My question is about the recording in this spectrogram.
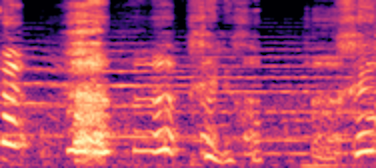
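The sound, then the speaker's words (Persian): A lost child cries and whimpers in broken, wavering sobs, with a louder wail early on and shakier gasping cries after, fairly loud. “خیلی خوب گریه نکن.”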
